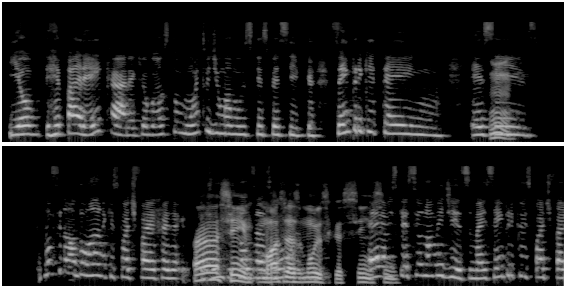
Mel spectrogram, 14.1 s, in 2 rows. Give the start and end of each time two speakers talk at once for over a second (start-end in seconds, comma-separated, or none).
9.5-10.9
